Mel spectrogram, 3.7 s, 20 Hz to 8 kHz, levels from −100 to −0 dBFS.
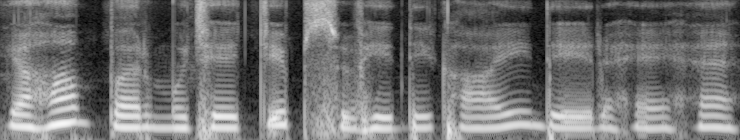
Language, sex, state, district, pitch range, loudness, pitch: Hindi, female, Himachal Pradesh, Shimla, 190-210 Hz, -15 LUFS, 200 Hz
